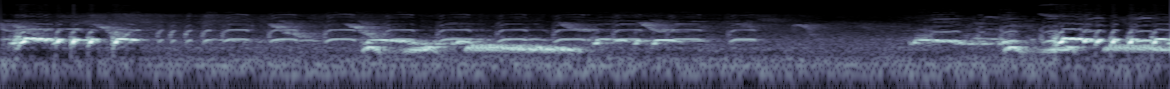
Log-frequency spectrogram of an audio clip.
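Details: Zebra dove, local type, giving lure song for reluctant singers: fast chains of short cooing notes, then a low drawn-out coo, a brief quiet gap, and renewed rapid cooing.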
